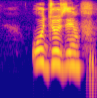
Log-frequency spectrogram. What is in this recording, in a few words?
"уджузинф", Aghul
